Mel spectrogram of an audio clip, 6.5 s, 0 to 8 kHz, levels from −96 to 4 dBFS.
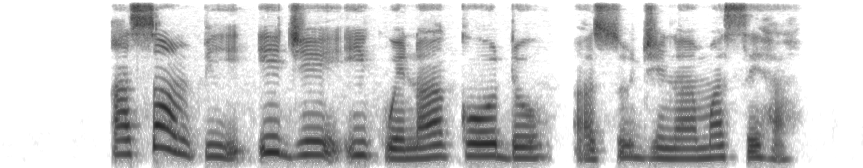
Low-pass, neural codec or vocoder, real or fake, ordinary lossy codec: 7.2 kHz; none; real; none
